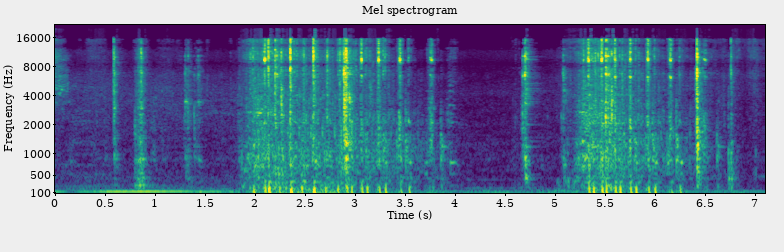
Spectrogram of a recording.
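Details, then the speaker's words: Curbside-rescued MTD mower cutting grass after an engine-speed increase and oil change, still with no air filter; lively single-cylinder putter swells and dips as it bites into grass and recovers cleanly; owner suspects earlier smoke came from tipping and overfilled oil; normal running under load. "it runs pretty well so I'm going to I'll put a clamp on the handle see if we get any more smoke from the exhaust"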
